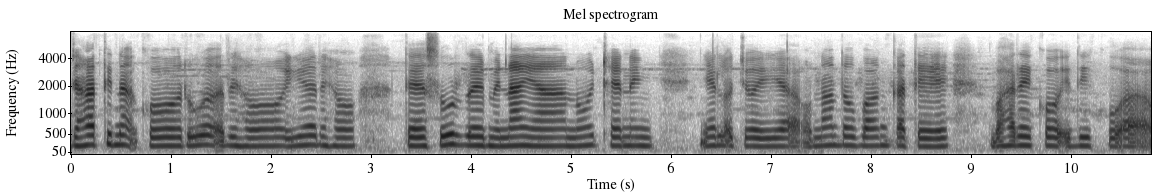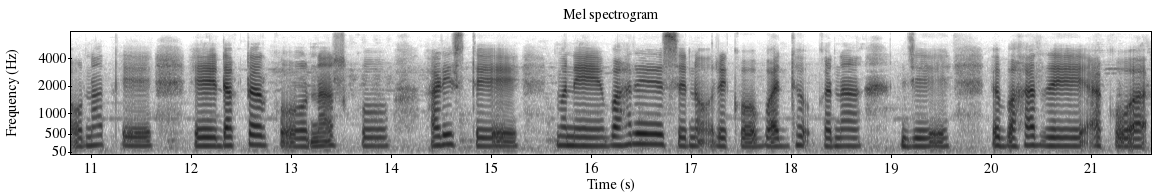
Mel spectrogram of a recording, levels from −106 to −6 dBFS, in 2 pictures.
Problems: none marked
